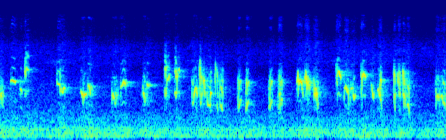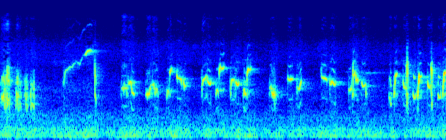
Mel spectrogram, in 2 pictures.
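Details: Continuous rough chattering, ngeriwik kasar, from a sooty-headed bulbul, used to tutor long-tailed shrikes: steady bursts of scratchy notes mixed with bright whistled slurs and one high upward sweep, with hardly a break.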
